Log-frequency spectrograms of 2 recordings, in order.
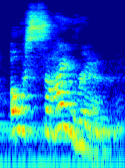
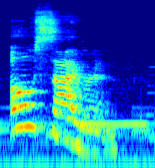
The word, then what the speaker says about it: Osiren: Up next with another epic in the cursed cult, we have Osiren. Osiren. Oh no, a siren! Cops aren't coming after me. I did nothing wrong. Osiren.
